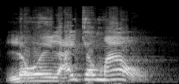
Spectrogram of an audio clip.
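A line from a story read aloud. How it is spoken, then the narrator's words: Loud shout. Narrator (Vietnamese): Ngọc Hạp Thánh Quân đã thét lớn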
